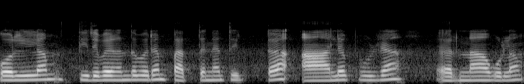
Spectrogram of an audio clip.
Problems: constant background noise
